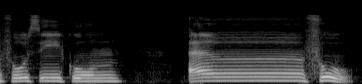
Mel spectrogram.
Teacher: من مخرج الهمزة إلى مخرج الفاء من غير ضغط أنفو، فإذا انتهى صوت الغنة الممطوطة الكاملة فو أضغط على المخرج · Term: إخفاء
